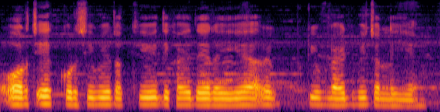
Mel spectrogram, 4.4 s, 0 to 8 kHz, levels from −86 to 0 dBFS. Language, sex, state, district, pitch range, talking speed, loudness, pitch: Hindi, male, Uttar Pradesh, Shamli, 130-140 Hz, 215 wpm, -19 LUFS, 135 Hz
